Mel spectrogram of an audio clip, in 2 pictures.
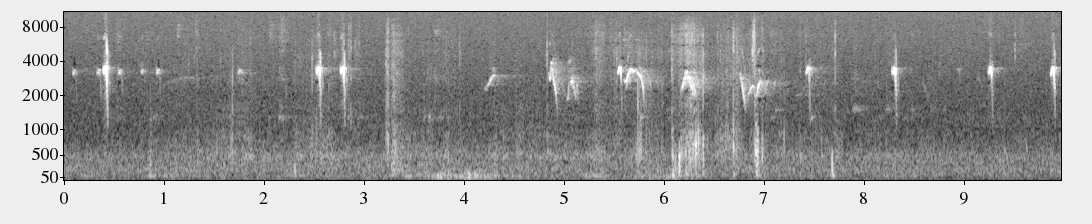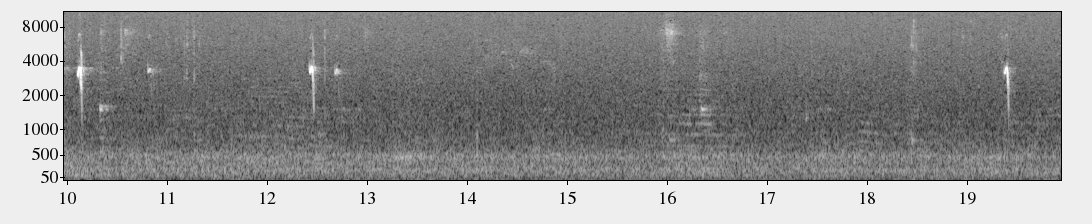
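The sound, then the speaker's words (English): A bird, numbered 394, being handled gives short, sharp, high-pitched chirps at irregular intervals, mixed with rustling and bumping handling noise early on, then sparser calls over a steady low background hum. “Star coding, this is bird 394 being handled.”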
